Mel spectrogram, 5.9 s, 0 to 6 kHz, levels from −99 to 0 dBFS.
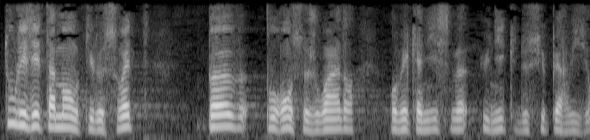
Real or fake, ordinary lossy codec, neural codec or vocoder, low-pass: real; none; none; 5.4 kHz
